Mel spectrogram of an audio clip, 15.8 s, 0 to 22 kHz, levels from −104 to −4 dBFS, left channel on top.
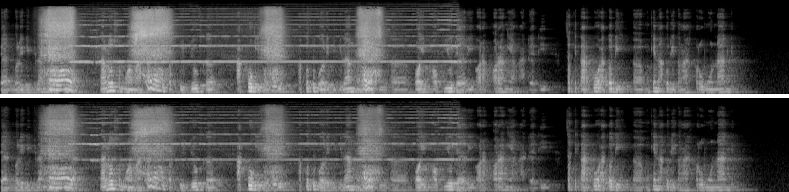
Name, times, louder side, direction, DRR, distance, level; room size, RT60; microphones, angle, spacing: voice 1, 0.0-1.5 2.0-4.3 4.7-5.7 6.1-10.9 11.6-14.7, left 1 dB, 75° left, 3 dB, 1.4 m, -37 dB
sound 1, 0.8-1.5 2.6-3.5 5.2-5.7 7.1-7.7, left 8 dB, 60° left, 0.4 m, -26 dB
Bowed string instrument, 1.2-9.2, left 4 dB, 35° left, 1.0 m, -41 dB
22.5 x 10.5 x 2.7 m, 0.98 s
head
